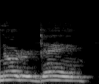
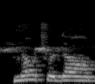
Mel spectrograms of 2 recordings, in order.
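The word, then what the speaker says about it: Notre-Dame: movie it's like not only that I accidentally mispronounced nraam and I end up saying Notre Dame but that's because I heard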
